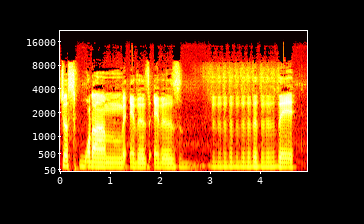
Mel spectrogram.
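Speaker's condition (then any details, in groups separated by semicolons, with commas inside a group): Stuttering; described as never that bad; fluent when acting, stutters once fluency noticed, worse in small groups, rare at home unless angry; repeated sounds, repeated words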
